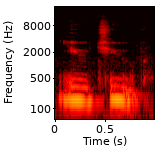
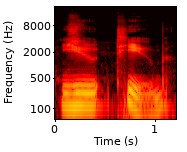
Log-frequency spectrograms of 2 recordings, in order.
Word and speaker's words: YouTube: YouTube. YouTube. No, it's not tube. It's not. There's no CH in it.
